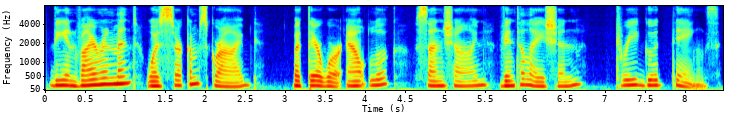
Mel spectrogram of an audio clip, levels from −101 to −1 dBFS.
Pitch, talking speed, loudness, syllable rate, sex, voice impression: 175 Hz, 85 wpm, -16 LUFS, 3.7 syllables/s, female, very feminine, adult-like, slightly elegant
